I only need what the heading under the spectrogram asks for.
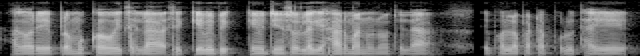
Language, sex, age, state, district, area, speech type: Odia, male, 18-30, Odisha, Kalahandi, rural, spontaneous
